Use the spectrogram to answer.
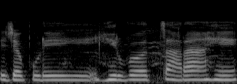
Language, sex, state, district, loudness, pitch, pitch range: Marathi, female, Maharashtra, Sindhudurg, -31 LUFS, 210 Hz, 205-215 Hz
